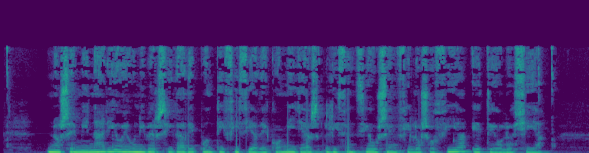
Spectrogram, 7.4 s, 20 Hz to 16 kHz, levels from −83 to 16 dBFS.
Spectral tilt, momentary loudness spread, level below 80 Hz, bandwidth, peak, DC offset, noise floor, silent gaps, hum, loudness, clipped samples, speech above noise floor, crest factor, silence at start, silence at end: -5 dB/octave; 9 LU; -50 dBFS; 11.5 kHz; -4 dBFS; under 0.1%; -43 dBFS; none; none; -21 LUFS; under 0.1%; 23 dB; 18 dB; 0.05 s; 0.45 s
